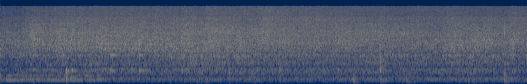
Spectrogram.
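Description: Raw shrimp frying in hot oil with minced garlic and ginger in a wok: a steady sizzling hiss that swells just after the shrimp go in, stirred with a wooden spoon that gives a few light knocks.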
